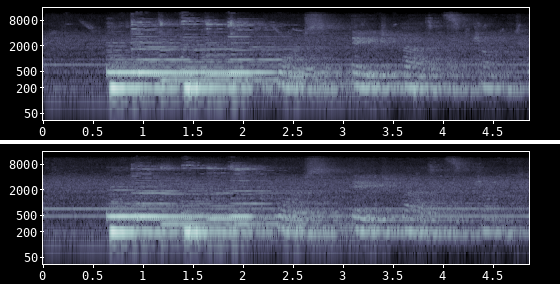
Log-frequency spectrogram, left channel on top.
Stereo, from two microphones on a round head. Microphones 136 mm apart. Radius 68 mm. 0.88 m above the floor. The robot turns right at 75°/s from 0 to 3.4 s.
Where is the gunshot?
I don't hear a gunshot.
